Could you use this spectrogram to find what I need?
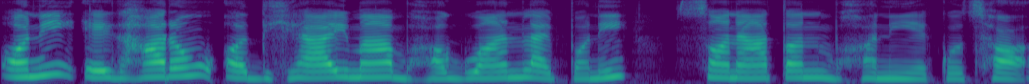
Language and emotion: Nepali, neutral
